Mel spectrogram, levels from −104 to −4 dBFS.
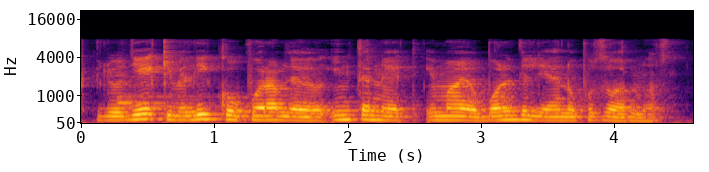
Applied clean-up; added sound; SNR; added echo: none; Gong; 18 dB; none.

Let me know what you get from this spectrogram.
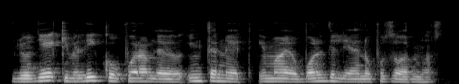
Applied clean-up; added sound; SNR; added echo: neural mask model DeepFilterNet 3.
